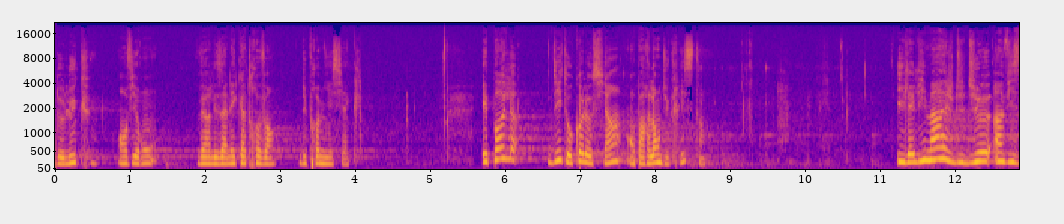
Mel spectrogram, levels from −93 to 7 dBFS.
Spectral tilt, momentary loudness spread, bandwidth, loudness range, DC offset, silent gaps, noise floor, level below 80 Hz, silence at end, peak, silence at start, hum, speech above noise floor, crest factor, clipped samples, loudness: -6 dB/octave; 20 LU; 19 kHz; 7 LU; under 0.1%; none; -51 dBFS; -56 dBFS; 0 s; 0 dBFS; 0 s; none; 36 dB; 16 dB; under 0.1%; -15 LUFS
